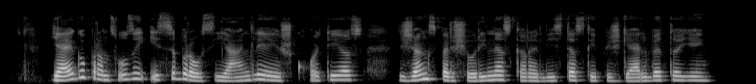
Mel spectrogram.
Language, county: Lithuanian, Panevėžys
